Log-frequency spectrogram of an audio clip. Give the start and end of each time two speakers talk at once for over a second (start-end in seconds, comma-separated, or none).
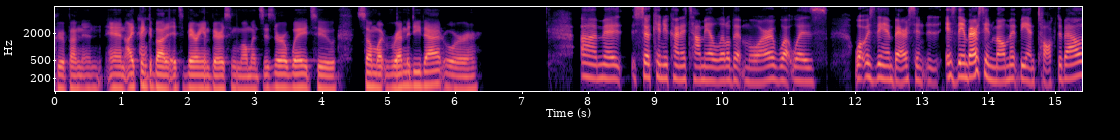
none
